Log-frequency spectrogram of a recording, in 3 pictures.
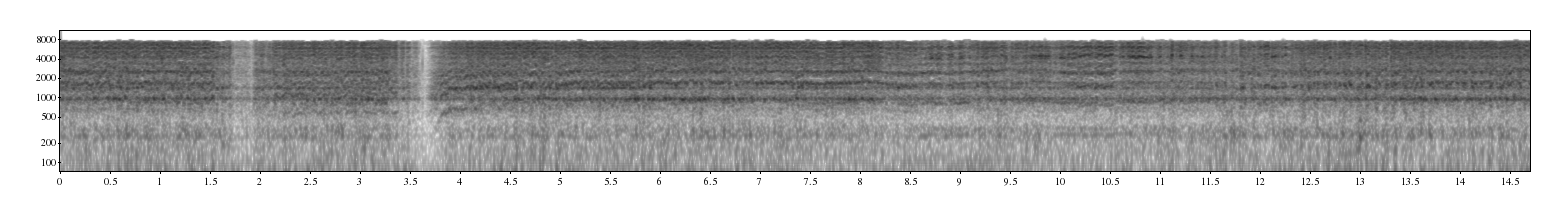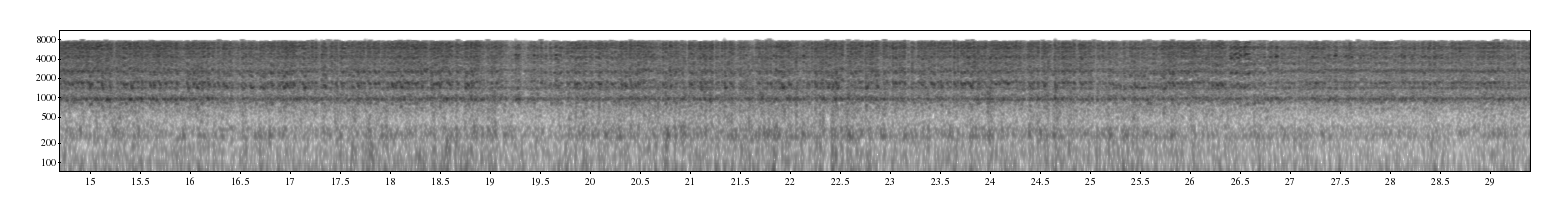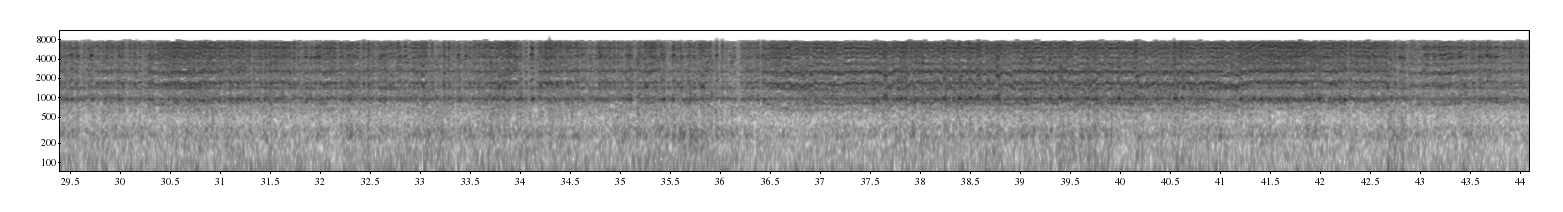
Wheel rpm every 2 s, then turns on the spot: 170, 130, 180, 220, 220, 220, 230, 230, 230, 230, 230, 230, 220, 230, 230, 230, 230, 240, 210, 190, 200, 230.
none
